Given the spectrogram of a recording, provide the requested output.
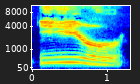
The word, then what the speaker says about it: ear: So here we have e, ear. Mhm, So it sounds like we're making many people confused and think two syllables, but it's not it's a continuation.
